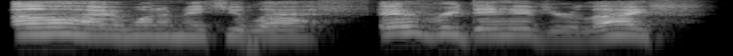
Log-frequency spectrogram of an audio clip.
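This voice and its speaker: A woman's voice: a little high, normal speed, fairly bright tone, poor audio. A performer, heard as a woman, playing earnest, eager men in a scripted comedy table read.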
